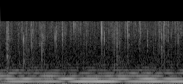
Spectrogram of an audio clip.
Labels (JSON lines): {"label": "biophony, midshipman", "recorder": "SoundTrap 500"}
